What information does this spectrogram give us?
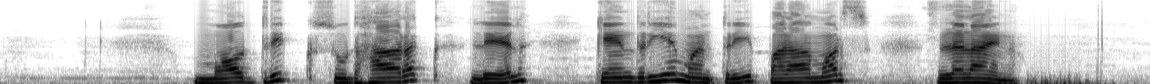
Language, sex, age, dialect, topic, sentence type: Maithili, male, 25-30, Southern/Standard, banking, statement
